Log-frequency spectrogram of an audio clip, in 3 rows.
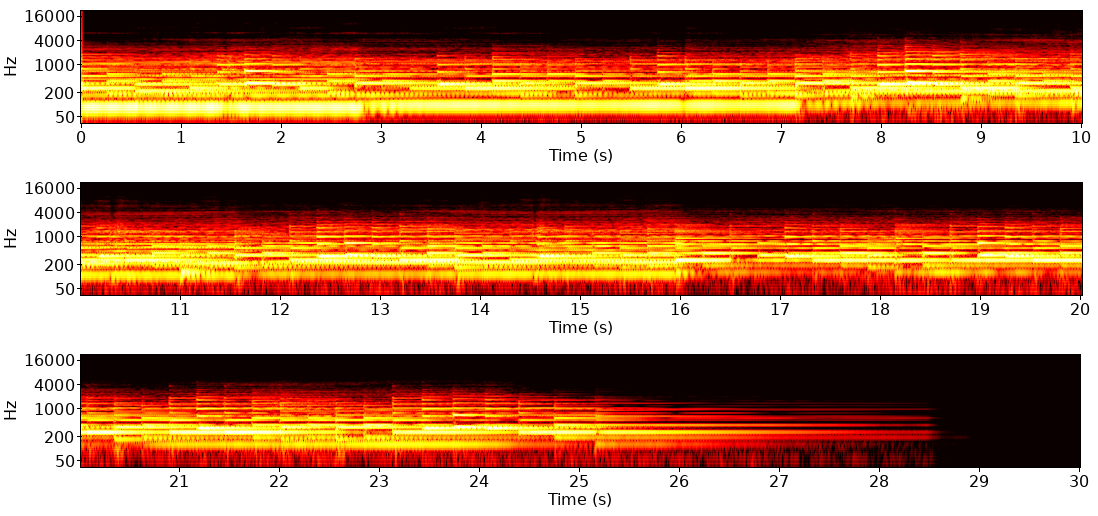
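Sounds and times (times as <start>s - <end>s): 
double bass: 0.0s - 16.0s
gently moving piano: 0.0s - 27.0s.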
